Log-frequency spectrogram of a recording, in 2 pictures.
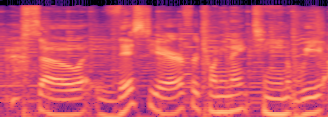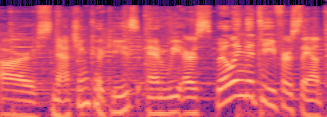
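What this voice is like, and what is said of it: Sensual radio announcer voice. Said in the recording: “my sensual radio voice”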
